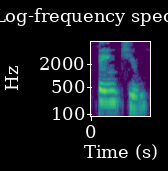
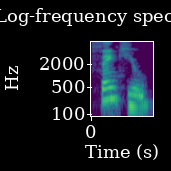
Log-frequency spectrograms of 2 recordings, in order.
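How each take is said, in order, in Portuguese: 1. Começa com um som de t simples. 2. Começa com um som de th, com a língua entre os dentes. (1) "não é o som de T, não é thank you" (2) "Ele é thank you. E você coloca a língua aqui"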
